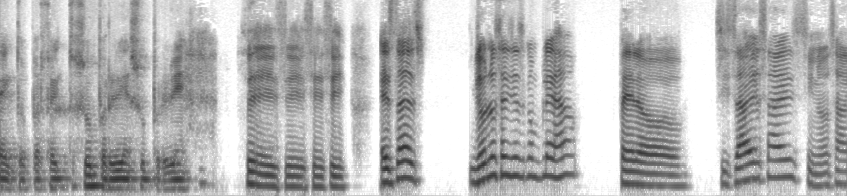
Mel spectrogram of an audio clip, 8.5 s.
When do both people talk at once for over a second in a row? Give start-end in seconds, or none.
none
